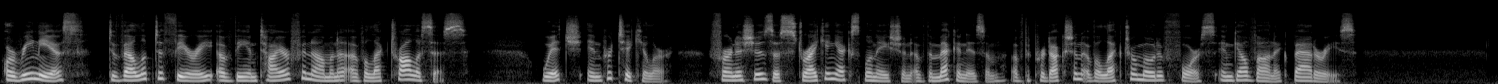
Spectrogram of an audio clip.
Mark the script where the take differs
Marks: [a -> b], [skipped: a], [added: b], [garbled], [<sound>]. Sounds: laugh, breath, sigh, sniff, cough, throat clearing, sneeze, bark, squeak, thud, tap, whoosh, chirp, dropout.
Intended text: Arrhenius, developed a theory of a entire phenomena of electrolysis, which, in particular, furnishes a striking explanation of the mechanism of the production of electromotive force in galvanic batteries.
Arrhenius, developed a theory of [a -> the] entire phenomena of electrolysis, which, in particular, furnishes a striking explanation of the mechanism of the production of electromotive force in galvanic batteries.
